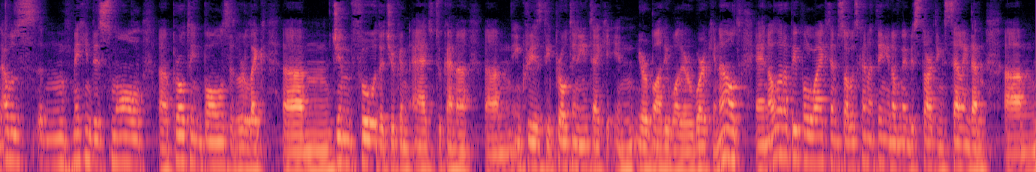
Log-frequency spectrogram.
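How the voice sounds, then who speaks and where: A man's voice: fairly low pitch, echoey room. A young man from Croatia with a Croatian accent, talking casually to camera as a vlogger, with lots of ums and uhs. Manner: hesitant, many ums and uhs. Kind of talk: casual vlog talk to camera.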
